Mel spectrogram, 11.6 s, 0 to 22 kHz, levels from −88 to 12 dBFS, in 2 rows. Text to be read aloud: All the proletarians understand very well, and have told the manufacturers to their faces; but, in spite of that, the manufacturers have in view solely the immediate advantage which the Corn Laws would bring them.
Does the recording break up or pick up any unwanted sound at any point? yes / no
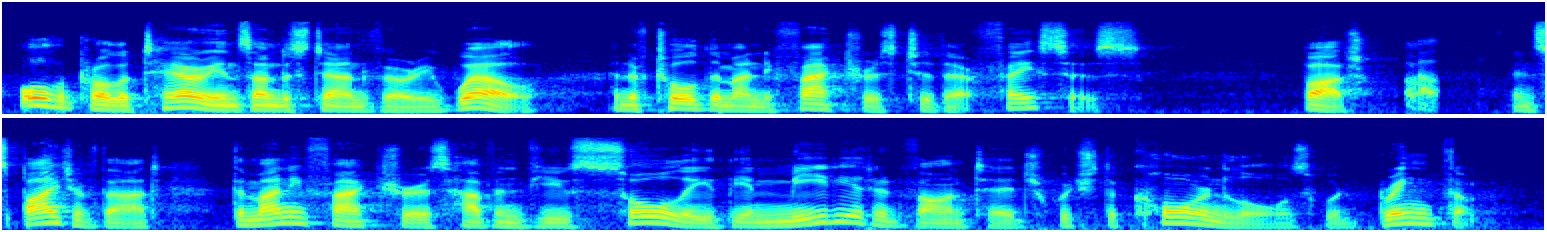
yes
